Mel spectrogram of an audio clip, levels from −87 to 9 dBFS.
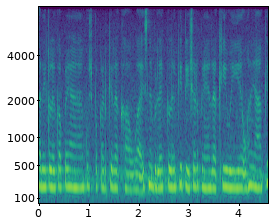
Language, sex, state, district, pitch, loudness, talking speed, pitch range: Hindi, female, Himachal Pradesh, Shimla, 215 Hz, -14 LUFS, 285 wpm, 210-225 Hz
